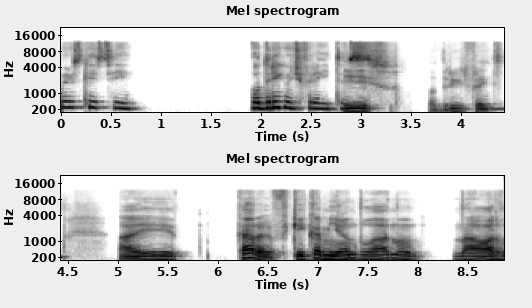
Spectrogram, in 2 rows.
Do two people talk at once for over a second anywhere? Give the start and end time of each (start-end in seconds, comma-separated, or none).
none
